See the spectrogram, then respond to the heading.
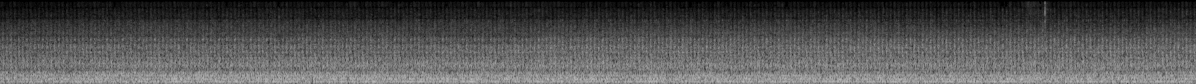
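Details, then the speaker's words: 2004 Ford Ranger at steady idle with AC compressor engaged and condenser fan rushing, pressure near 200; no knocks or squeals, fan working normally after AC system replacement with recommended added fan. "อ่าเดี๋ยวเรามาเช็คการทำงานของพัดลมกันนะคะตอนนี้คอมทำงานนะคะ"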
